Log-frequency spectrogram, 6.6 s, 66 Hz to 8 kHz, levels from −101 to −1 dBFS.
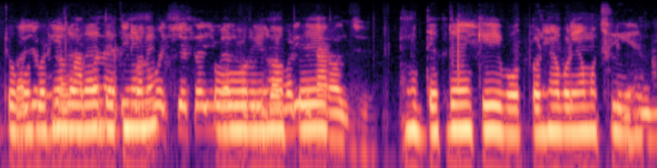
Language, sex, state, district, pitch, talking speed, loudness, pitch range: Hindi, female, Bihar, Darbhanga, 195 Hz, 175 wpm, -14 LUFS, 185-200 Hz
